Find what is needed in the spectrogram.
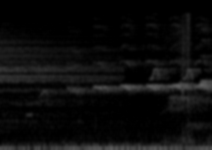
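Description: Faint outdoor background noise with a few short, high bird chirps near the end.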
